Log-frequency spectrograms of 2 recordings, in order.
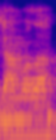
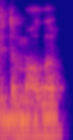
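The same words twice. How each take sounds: First: The name is said with an African accent. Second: The name is said with a plain English accent.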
